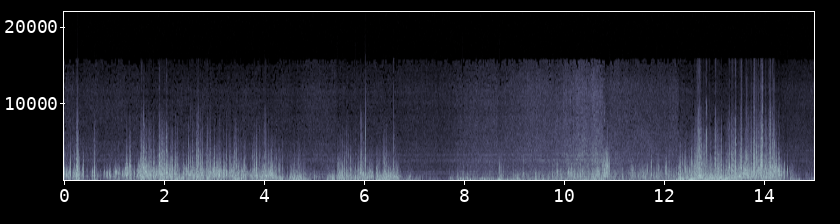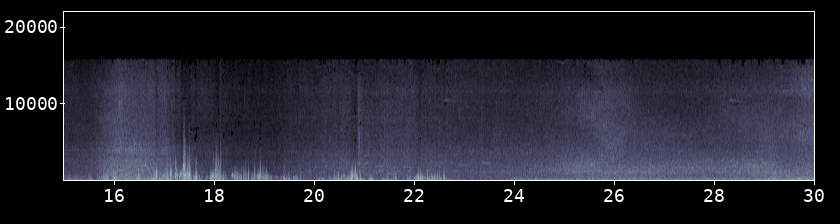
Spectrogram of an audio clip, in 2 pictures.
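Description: Wind buffeting the microphone of a motorcycle riding at speed, in loud gusts. After about two-thirds of the way through, the wind drops away and the Yamaha FZ 150's single-cylinder engine is heard running steadily at low speed.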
